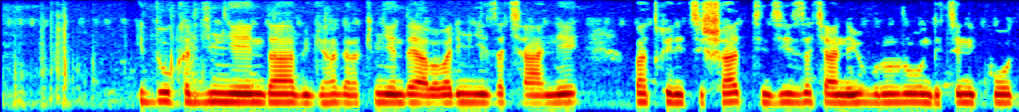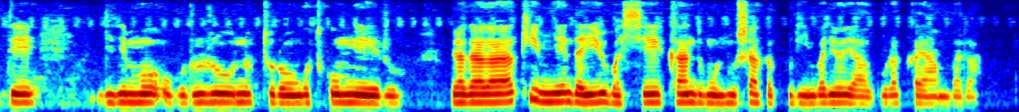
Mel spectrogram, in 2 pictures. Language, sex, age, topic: Kinyarwanda, female, 25-35, finance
